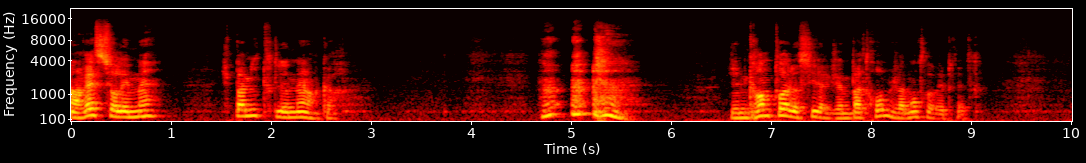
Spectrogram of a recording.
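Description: A young man talks calmly and close by, in short bursts.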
